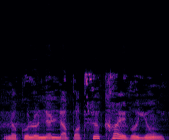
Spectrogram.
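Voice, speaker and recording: An actress playing a naive, impressionable spinster, a sleuth's admiring sidekick, speaking with dramatic wonder in an old French radio play. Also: female voice, low-pitched, moderate pace. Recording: dull, lo-fi old radio recording.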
